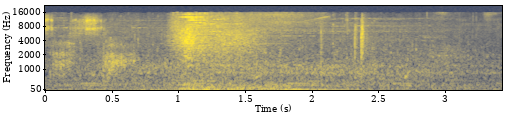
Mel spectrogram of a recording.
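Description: A soft whoosh sweeps through as a game menu opens.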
